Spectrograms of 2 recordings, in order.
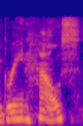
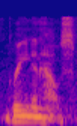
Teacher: if we say Greenhouse separately you'll notice that the green house the accent's on the house more right the stresses on the house uh it's just a house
